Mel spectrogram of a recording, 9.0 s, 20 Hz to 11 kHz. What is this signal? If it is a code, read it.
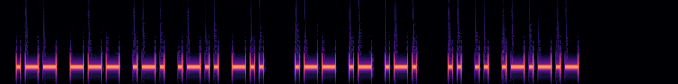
Morse code, heard as a keyed tone, about 20 wpm, 700 Hz. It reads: WORLD WAR II.
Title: Sentences with 6-Word Phrases - 20wpm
